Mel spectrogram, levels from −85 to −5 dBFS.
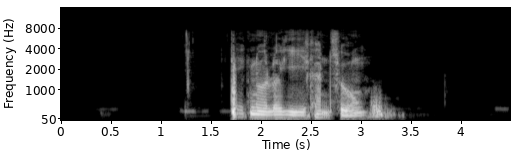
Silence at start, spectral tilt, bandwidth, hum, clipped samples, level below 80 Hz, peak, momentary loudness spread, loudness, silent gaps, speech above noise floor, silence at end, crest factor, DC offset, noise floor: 1.25 s; -7.5 dB/octave; 7.6 kHz; none; under 0.1%; -54 dBFS; -2 dBFS; 11 LU; -21 LUFS; none; over 70 dB; 1.2 s; 22 dB; under 0.1%; under -90 dBFS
